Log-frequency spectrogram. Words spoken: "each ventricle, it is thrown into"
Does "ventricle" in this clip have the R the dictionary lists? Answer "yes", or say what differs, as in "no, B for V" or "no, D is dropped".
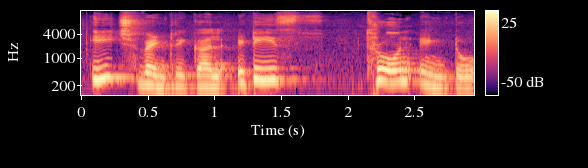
yes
